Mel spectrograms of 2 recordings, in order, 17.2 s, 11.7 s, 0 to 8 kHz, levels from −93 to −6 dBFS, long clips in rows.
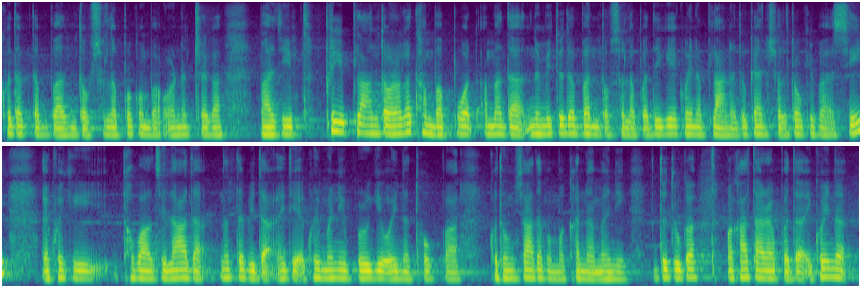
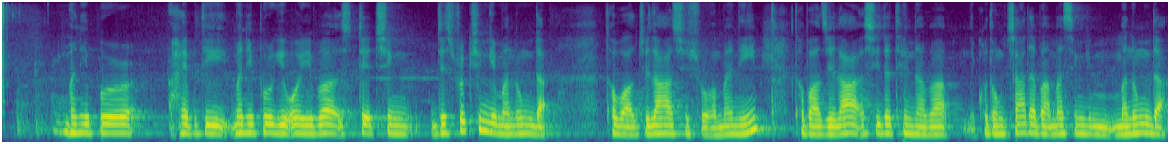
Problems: background sounds at intervals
